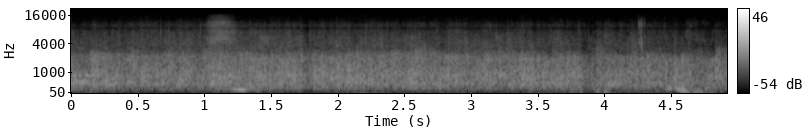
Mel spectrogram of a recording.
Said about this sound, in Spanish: Okay, muchas gracias. Hasta por eso aplauden.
